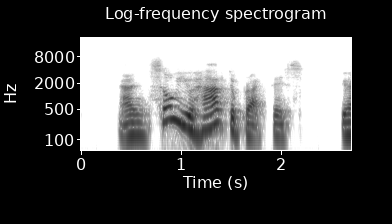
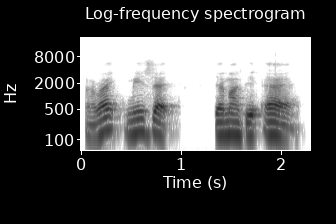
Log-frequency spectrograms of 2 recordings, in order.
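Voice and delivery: ordinary talk

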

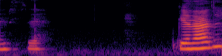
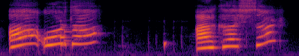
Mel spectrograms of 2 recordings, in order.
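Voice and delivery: higher, louder excited cry; excited discovery; 9 semitones higher, 6 dB louder than usual. Real, not acted. Spotting the lost child, calling out excitedly to viewers. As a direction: burst out at finding them.

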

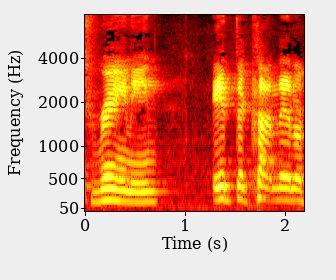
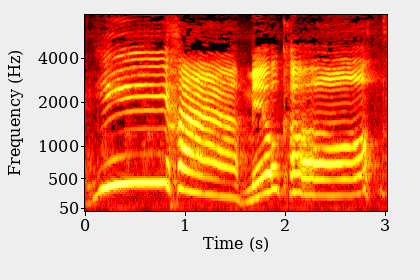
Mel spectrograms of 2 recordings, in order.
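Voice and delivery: a whooping catchphrase call; excited shout; 9 semitones higher, much slower than usual. Real, not acted. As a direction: holler it like a cowboy.

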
